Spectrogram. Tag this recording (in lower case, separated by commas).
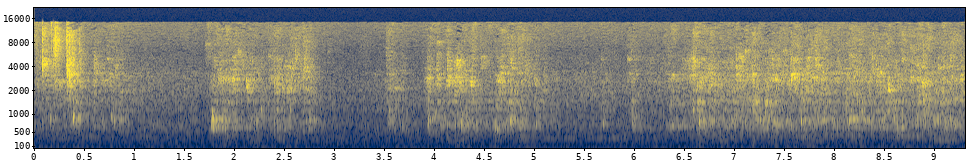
faucet, water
